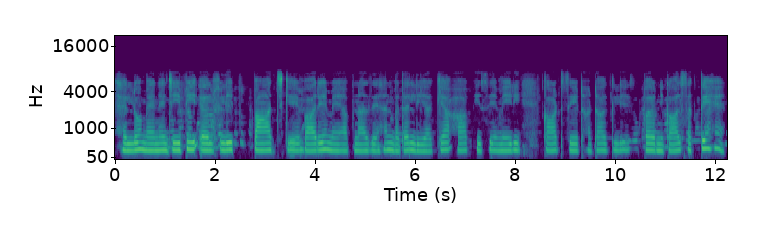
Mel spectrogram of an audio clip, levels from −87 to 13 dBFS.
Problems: constant background noise, continuous background conversations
